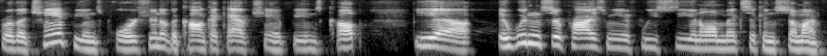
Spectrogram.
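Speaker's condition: No condition

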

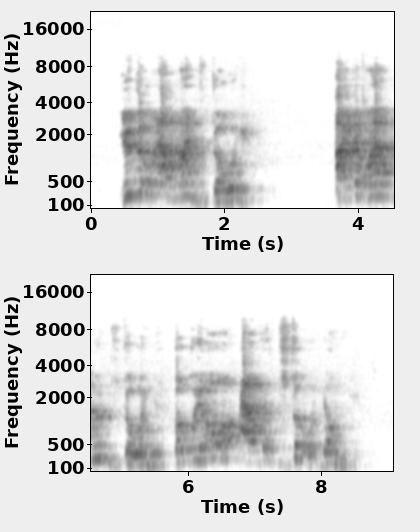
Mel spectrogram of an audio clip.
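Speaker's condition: Cerebral palsy; from birth

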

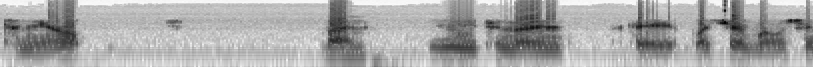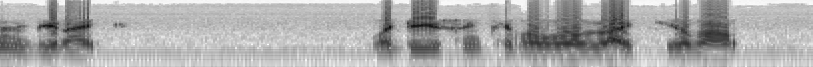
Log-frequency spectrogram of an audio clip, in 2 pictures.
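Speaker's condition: Cerebral palsy; accepts own voice

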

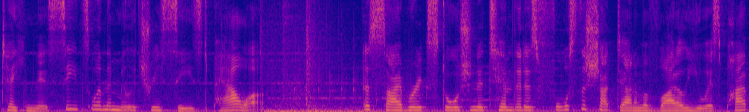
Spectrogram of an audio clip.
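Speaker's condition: No condition

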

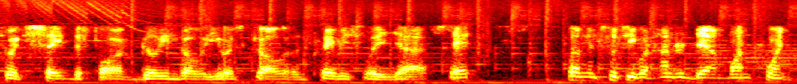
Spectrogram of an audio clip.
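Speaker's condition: No condition

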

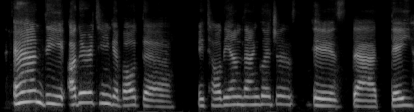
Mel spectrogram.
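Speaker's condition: No condition

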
